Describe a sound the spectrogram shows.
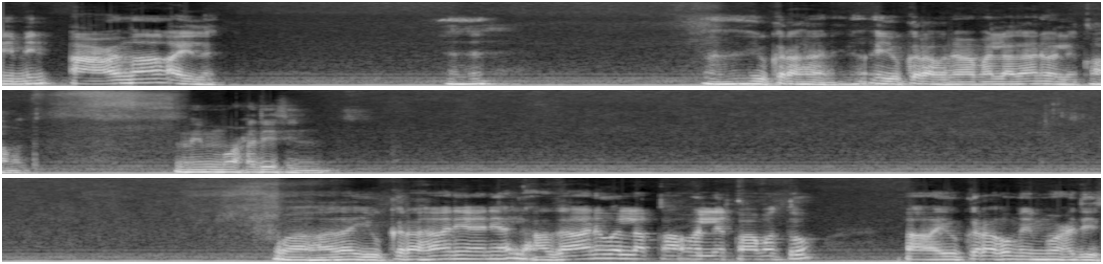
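A man speaks in a chanting, sing-song voice close to a microphone, with pauses.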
